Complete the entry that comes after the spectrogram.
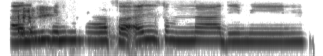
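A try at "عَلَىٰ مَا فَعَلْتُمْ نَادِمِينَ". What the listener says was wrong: علیہم نہیں، علا ہے، علا ما فعلتم.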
